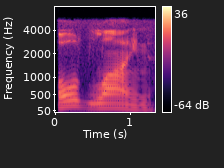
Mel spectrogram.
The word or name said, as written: old-line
